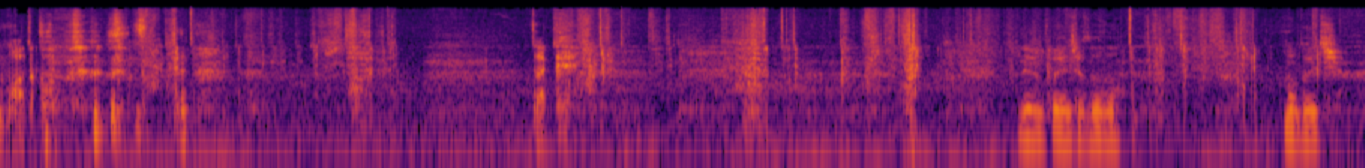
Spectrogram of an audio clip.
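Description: Stiff cards rustle and flap as they are handled.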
